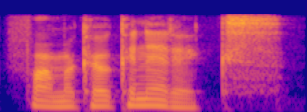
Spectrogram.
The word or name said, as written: pharmacokinetics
